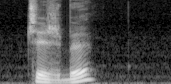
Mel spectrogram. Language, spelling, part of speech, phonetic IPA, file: Polish, czyżby, particle / interjection, [ˈt͡ʃɨʒbɨ], Pl-czyżby.ogg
